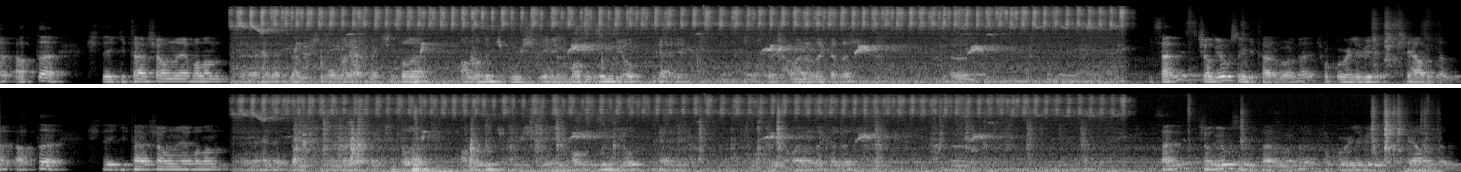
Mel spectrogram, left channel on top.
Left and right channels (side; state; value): both; normal; correlation 0.30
